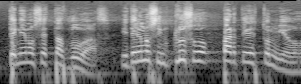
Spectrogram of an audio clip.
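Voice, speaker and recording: A man speaks with a Chilean accent at a high pitch. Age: 40s. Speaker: architect and BIM consultant. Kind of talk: conference talk. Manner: fast.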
